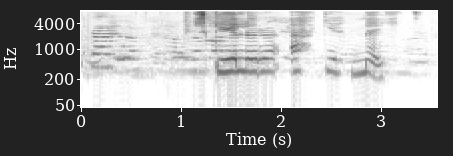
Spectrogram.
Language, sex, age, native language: Icelandic, male, 18-19, Icelandic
